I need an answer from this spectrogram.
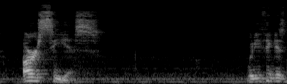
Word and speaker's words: Arceus: But yes, this is pronounced Arceus, but a lot of people pronounce it Arceus. But I think I've always thought Arceus sounded better, so I've always pronounced it Arceus.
